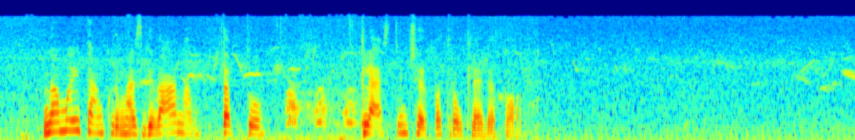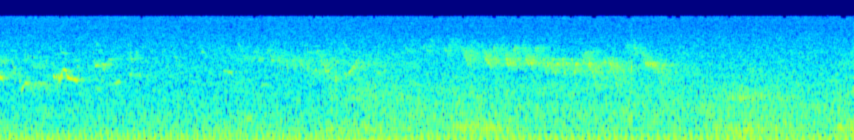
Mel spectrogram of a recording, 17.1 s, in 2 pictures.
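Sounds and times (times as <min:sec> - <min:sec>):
bird song notes: 0:00.0 - 0:17.0
birds chirping: 0:00.0 - 0:17.0
steady low hum: 0:00.0 - 0:17.0.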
